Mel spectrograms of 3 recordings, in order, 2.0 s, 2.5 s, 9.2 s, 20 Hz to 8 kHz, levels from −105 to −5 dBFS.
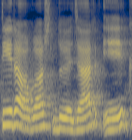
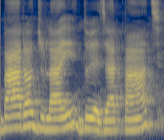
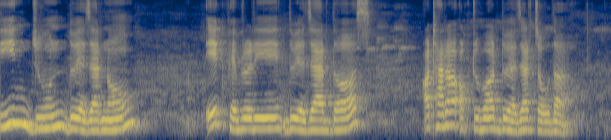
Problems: constant background noise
